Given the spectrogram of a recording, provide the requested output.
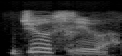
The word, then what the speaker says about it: juicy: Juicy, different. Juicy. Yeah, no, it works. Juicy. Remember, Jew has that stress, right?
